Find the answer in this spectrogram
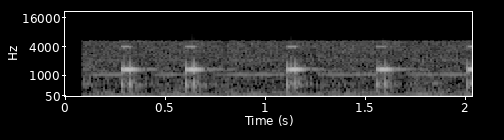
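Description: A run of short electronic beeps at one pitch, unevenly spaced, like telephone keypad tones, over a faint steady tone and hiss.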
